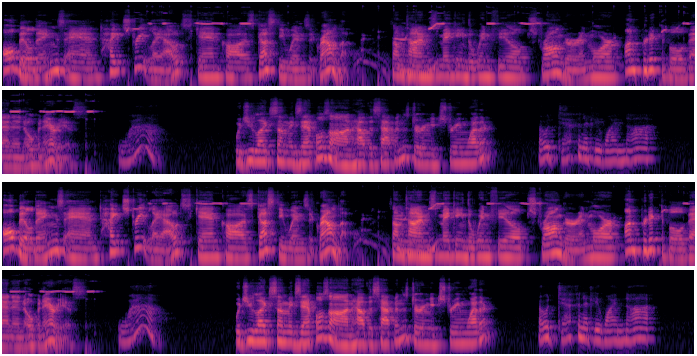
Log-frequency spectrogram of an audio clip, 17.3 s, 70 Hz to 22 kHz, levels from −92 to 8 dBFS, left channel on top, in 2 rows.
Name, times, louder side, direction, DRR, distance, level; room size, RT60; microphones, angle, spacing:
voice 1, 0.0-4.3 4.9-9.7 11.6-14.8, right 3 dB, 80° right, 2.1 m, -35 dB
sound 1, 1.5-3.1 3.6-3.7 4.4-5.5 5.9-6.8 7.4-9.8, left 4 dB, 15° left, 1.3 m, -40 dB
voice 2, 4.9-5.4 10.1-10.7 15.4-16.7, right 3 dB, 55° right, 0.8 m, -44 dB
12.5 x 9.3 x 2.4 m
head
